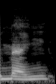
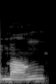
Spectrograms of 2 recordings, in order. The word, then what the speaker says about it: Meng: saying you know yeah we say Meng they say Mong but we say Tamia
